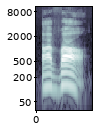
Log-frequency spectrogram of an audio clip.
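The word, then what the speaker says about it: אבל: it's just an ah so this word is actually ah put a space there for you aval okay there's grammar reasons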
